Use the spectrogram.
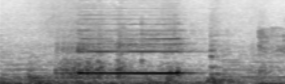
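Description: A single steady ringback tone from a phone call placed about buying a car, lasting about a second, sounds over a low background rumble, with no one speaking.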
